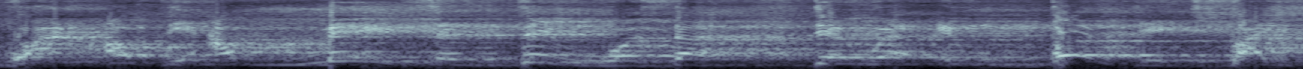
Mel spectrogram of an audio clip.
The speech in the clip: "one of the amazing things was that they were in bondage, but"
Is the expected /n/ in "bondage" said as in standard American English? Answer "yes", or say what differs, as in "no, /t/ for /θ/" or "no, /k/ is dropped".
no, /n/ is dropped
